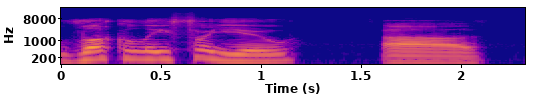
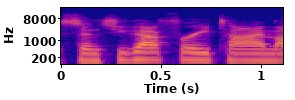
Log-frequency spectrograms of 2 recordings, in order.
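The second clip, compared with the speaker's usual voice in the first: ordinary talk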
